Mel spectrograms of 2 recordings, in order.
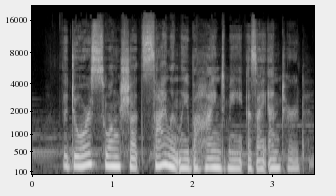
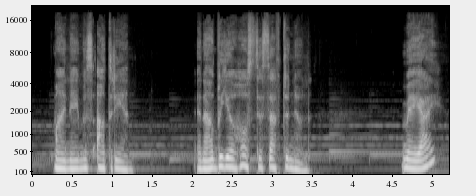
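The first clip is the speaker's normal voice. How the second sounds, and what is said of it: Slight French accent. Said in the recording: “with a hint of a French accent”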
